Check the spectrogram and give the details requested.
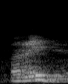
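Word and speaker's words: read: Book will see have रीड। रीड का third form रीड ही होता है, रीड पढ़ते इसको रेड है, रीड, रेड, रेड। Spelling same होती है, प्रोनाउंसिएशन चेंज हो जाता है, रीड, रेड, रेड।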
